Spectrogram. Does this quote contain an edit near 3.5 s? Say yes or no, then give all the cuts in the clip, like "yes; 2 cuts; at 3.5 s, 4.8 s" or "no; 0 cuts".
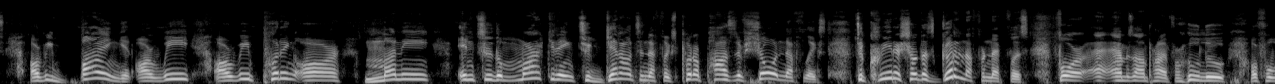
no; 0 cuts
